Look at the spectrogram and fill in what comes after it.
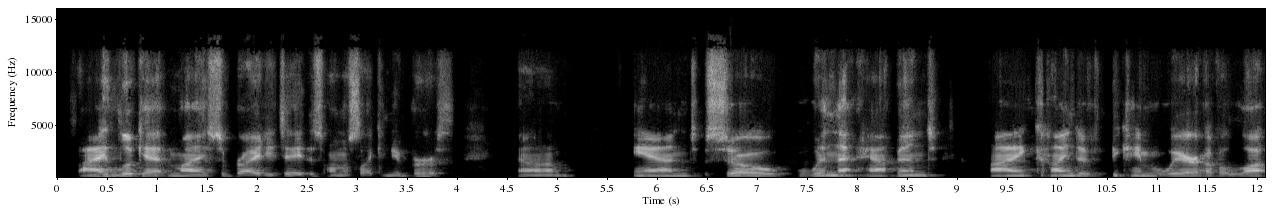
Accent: Scotland, United Kingdom; Must be because I'm Scottish or something.

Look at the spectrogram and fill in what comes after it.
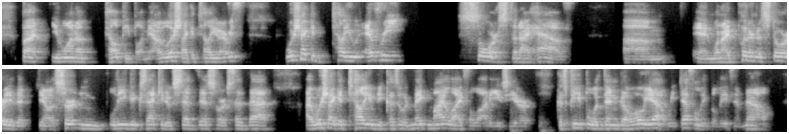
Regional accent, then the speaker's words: Boston, Massachusetts, United States; I grew up in the Boston area as a sports fan.

